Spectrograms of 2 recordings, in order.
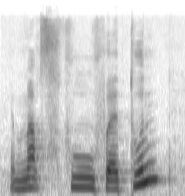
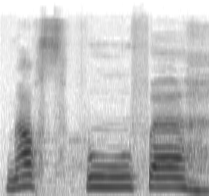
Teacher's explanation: رخاوہ ہے, آواز چل رہی ہے, اس میں صفیر ہے, اس میں اطباق ہے. ٹھیک ہے, اطباق ہے, اس میں ہمس ہے.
